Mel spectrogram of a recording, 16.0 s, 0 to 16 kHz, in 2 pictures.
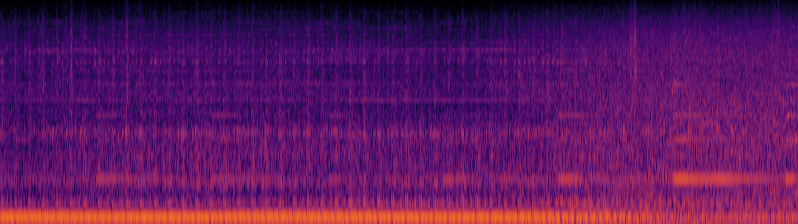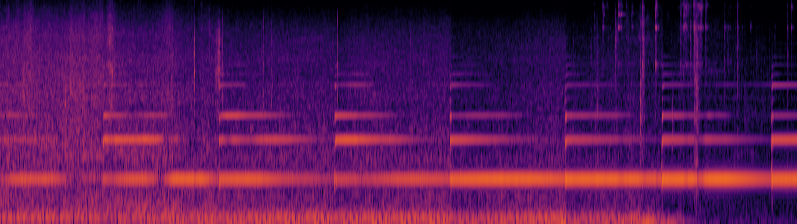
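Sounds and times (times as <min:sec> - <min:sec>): car engine idling with misfire: 0:00.0 - 0:15.9
electronic warning chime: 0:05.6 - 0:15.9.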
